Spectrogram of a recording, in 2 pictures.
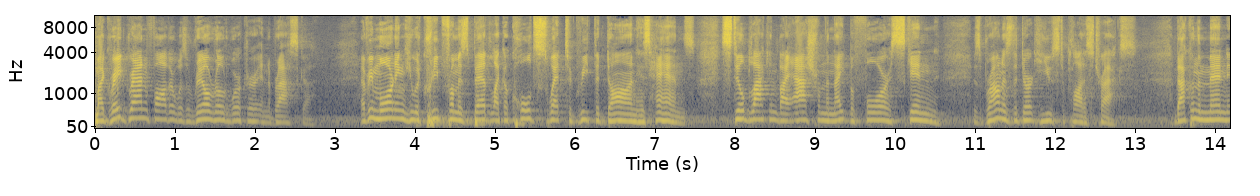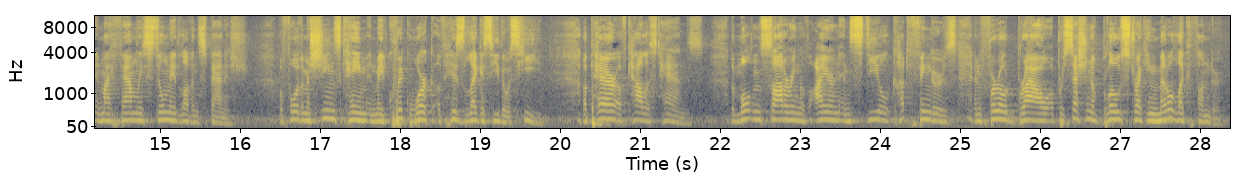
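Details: Adult male speaker; normal speech.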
